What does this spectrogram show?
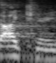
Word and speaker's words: Eichner: So I think, you know, Seth Rogen and Billy, it's Eichner you pronounce his name, you know, working together, that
